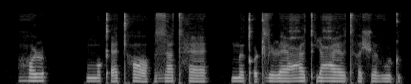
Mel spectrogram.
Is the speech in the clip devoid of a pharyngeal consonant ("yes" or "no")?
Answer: no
